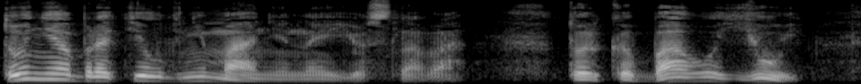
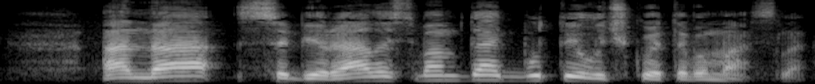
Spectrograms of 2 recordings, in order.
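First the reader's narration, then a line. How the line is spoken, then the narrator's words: Laughing. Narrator (Russian): засмеялась Даюй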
